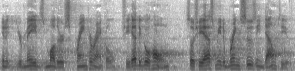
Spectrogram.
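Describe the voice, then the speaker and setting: A man's voice: mid-range voice, moderate pace, fairly bright tone, close to an everyday voice. A man playing an affable, apologetic neighbor in a radio play, speaking hesitantly. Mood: sheepish, apologetic. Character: affable, sheepish male neighbor, apologetic and easygoing. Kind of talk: old-time radio play acting. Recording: echoey hall with faint ambient noise.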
